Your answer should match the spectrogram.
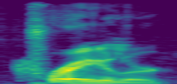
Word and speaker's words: Traylor: Jeff Trainer? Trailer or Trainer? – Trainer, yeah. – Let me look him up before I mispronounce his. It's Trailer, T-R-A-Y-L-O-R, Jeff Trailer.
